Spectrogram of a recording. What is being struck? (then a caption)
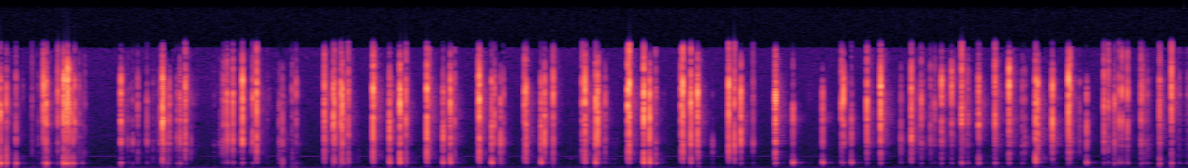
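Chrome-plated plastic hair brush. Long nails scratch the ridged feathers on the hollow back of a winged, gold chrome-plated plastic hair brush as it is tilted and turned. The result is a steady run of quick, dry, crackly scratches with a bright, hollow plastic edge. Each stroke stops short with almost no ring, and a slightly denser burst comes near the end.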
